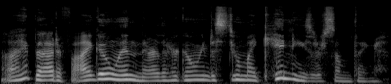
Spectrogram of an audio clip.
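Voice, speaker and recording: A woman's voice: medium pitch, expressive, normal speed, no echo, natural voice. A woman voicing a sarcastic, anxious young transfeminine friend, sceptical and a little whiny, in an audio story.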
